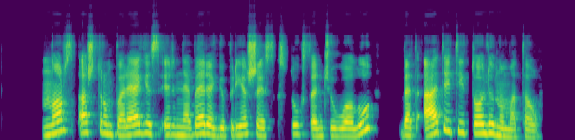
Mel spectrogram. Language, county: Lithuanian, Marijampolė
